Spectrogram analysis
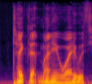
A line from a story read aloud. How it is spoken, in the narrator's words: Smerdyakov sighed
